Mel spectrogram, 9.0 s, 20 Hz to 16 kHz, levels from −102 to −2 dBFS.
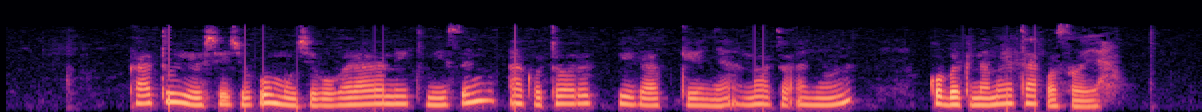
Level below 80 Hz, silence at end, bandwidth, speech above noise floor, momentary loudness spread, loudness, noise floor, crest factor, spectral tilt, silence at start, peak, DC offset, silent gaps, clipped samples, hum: -62 dBFS; 0.65 s; 7.6 kHz; 44 dB; 7 LU; -23 LUFS; -67 dBFS; 20 dB; -8 dB/octave; 0.95 s; -4 dBFS; under 0.1%; none; under 0.1%; none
